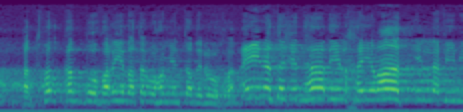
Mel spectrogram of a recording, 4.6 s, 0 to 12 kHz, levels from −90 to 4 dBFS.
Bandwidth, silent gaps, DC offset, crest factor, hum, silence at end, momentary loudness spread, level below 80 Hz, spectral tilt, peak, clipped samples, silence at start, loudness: 11 kHz; none; 0.2%; 18 dB; none; 0 s; 11 LU; -74 dBFS; -2.5 dB/octave; -8 dBFS; under 0.1%; 0 s; -26 LUFS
